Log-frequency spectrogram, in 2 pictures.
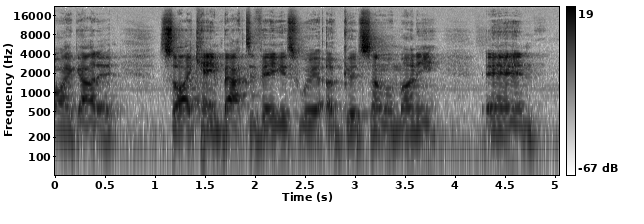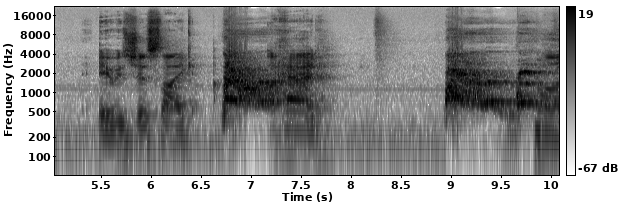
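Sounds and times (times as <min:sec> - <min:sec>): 
speech: 0:00.0 - 0:04.9, 0:05.5 - 0:07.8
dog barking loudly: 0:06.7 - 0:07.4, 0:08.9 - 0:10.0.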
